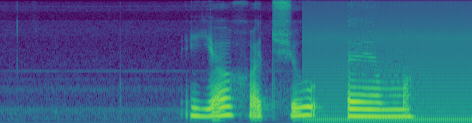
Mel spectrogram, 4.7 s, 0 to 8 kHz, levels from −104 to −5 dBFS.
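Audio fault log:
3.03–4.72 s, mains buzz: 50 Hz switching spikes bring a raspy edge, roughly 15 dB under the speech, with harmonics into kilohertz, unlike smooth, dull hum.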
